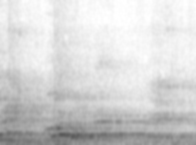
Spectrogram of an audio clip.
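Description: A basketball being dribbled on a gym floor, with players' and spectators' voices calling out in the echoing hall.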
